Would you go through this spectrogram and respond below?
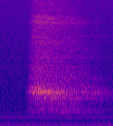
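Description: A deep breath is drawn and released during a yoga flow, a single long breathy exhale that rises suddenly and then fades gradually, close and soft, with no speech.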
